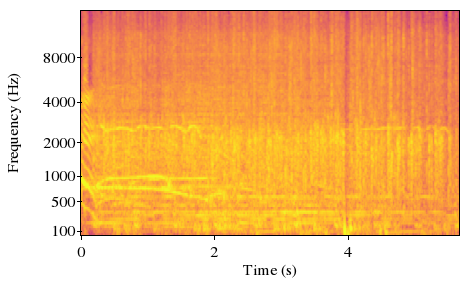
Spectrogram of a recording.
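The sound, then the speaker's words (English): A comedy show crowd applauds and cheers steadily for comedian Teresa Lee, the final comic of the evening, a dense wash of clapping with whoops and shouts mixed in, loud and sustained throughout before tapering slightly at the end. “Keep it going for Teresa Lee, everybody.”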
